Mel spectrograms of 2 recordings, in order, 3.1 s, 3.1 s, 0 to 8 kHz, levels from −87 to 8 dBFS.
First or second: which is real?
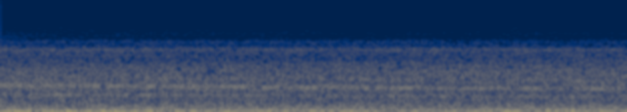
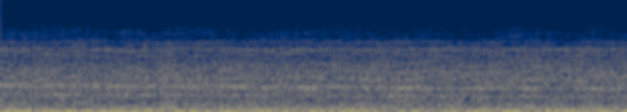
first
